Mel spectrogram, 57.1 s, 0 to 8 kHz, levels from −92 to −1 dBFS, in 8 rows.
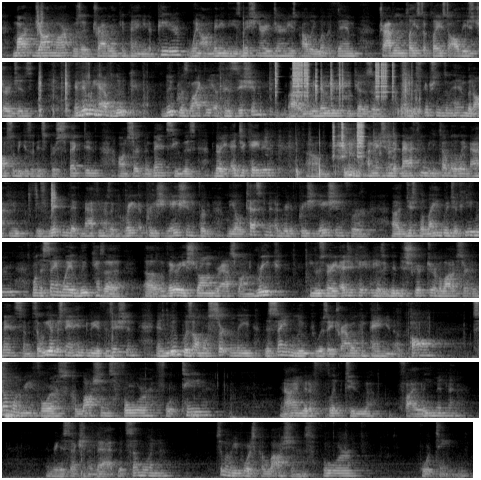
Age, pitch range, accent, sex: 30-49, 125-145 Hz, American, male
